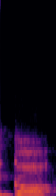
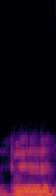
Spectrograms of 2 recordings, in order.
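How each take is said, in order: First: Ga with a hard g, airflow stopped; Ga as a blocked, plosive g; common mistake. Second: Gha with a continuous throat fricative; correct ghain. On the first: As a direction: show the wrong Ga as in English "go". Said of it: "you say Ga". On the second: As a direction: let the air flow through Gha. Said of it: "instead of saying Ga". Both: Shown as a demonstration.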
